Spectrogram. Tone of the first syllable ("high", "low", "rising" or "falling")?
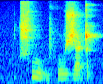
falling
